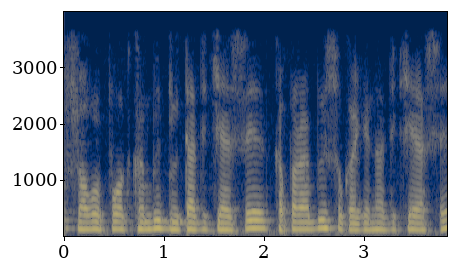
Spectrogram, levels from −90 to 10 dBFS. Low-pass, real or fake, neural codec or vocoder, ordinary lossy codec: 3.6 kHz; fake; codec, 16 kHz in and 24 kHz out, 2.2 kbps, FireRedTTS-2 codec; none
